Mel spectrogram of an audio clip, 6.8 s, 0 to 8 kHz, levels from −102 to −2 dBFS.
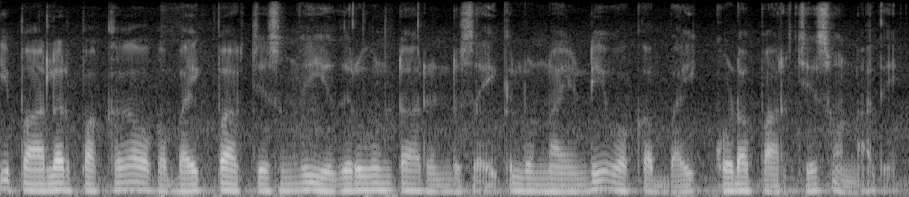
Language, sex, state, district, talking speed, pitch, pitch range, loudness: Telugu, male, Andhra Pradesh, Visakhapatnam, 140 wpm, 100 Hz, 95-110 Hz, -30 LUFS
